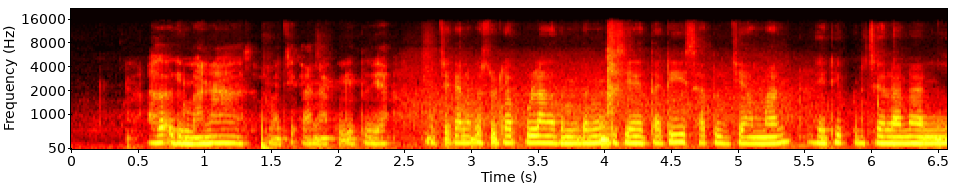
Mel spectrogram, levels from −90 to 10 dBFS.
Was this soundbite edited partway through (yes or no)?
yes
